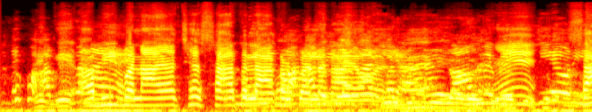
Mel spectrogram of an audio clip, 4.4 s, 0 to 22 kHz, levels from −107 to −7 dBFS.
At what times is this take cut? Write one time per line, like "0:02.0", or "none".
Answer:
none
